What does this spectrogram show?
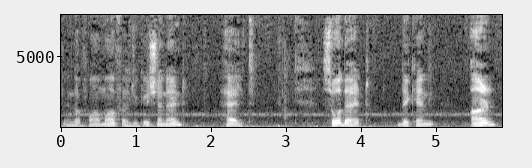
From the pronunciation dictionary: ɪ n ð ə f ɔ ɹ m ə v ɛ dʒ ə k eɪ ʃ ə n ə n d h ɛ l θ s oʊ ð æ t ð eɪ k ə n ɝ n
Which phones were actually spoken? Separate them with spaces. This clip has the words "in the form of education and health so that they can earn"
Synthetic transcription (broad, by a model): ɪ n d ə f ɔ ɹ m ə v ɛ dʒ ə k eɪ ʃ ə n ə n d h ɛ l t s oʊ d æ t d eɪ k ə n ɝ n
